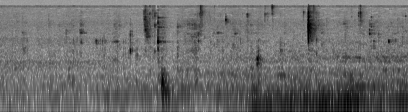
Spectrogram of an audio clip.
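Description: Faint chewing of a mouthful of oatmeal and fruit, with a few soft, short clicks.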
